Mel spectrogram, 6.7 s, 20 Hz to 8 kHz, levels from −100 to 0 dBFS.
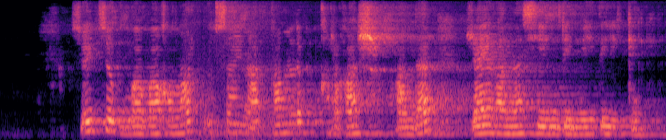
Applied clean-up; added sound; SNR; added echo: neural separator model SepFormer DNS4.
